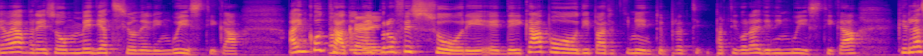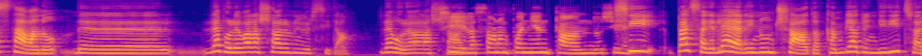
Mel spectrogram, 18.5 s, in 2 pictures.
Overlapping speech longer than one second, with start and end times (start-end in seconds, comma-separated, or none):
none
